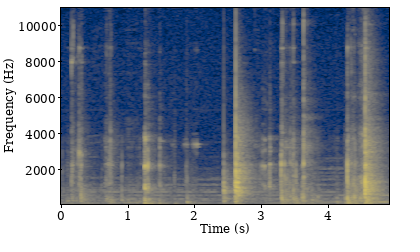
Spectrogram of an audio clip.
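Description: Clicks and knocks of a camera stand's leg being fitted into its base hub, the two loudest about halfway through and near the end, over quiet background music.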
